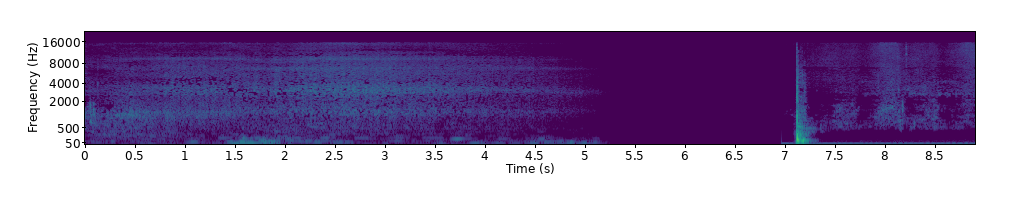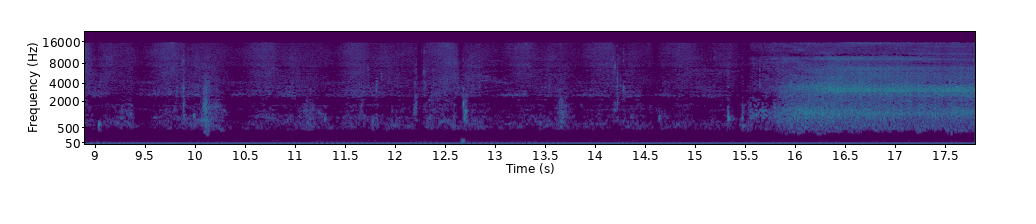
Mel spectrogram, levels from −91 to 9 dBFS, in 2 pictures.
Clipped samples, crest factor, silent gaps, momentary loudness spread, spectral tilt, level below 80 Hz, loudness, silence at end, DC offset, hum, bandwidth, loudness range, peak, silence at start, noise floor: under 0.1%; 38 dB; 5.32-6.96 s; 20 LU; -3.5 dB/octave; -64 dBFS; -44 LUFS; 0 s; under 0.1%; none; 15.5 kHz; 15 LU; -10 dBFS; 0 s; -68 dBFS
